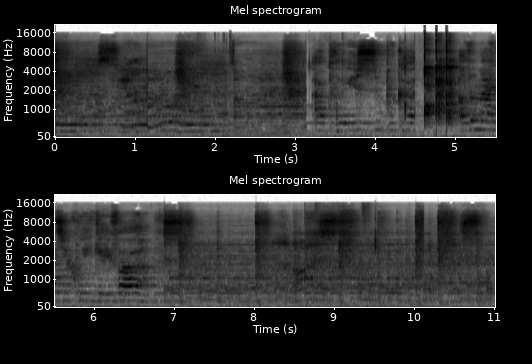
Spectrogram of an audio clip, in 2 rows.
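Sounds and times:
makeup items clicking: 4.3 - 5.2.

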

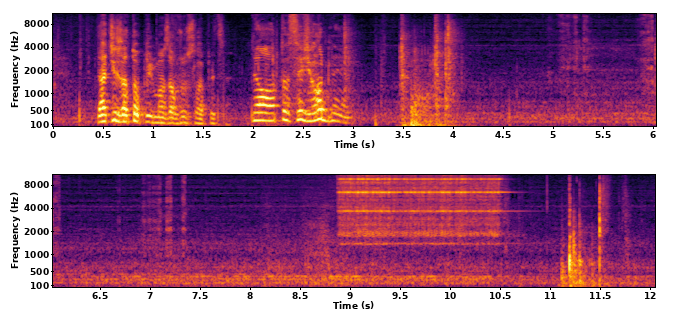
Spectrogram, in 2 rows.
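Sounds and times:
electric doorbell ringing: 8.9 - 11.0.

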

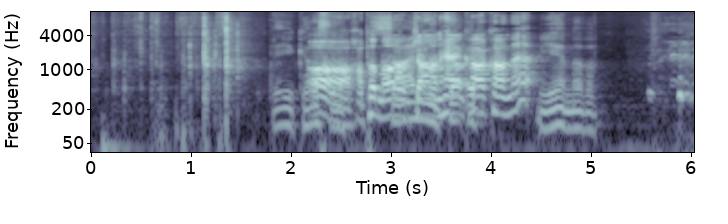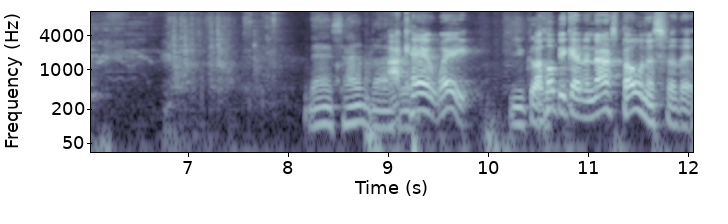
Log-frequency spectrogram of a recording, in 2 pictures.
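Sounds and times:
paper rustling and crinkling: 0.0 - 1.7.

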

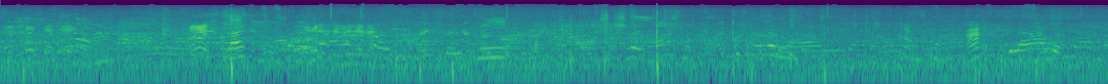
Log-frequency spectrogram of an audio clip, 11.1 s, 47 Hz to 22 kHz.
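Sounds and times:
players and spectators calling: 0.0 - 11.0.

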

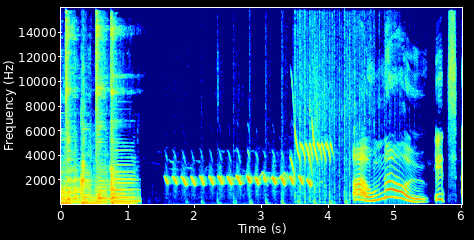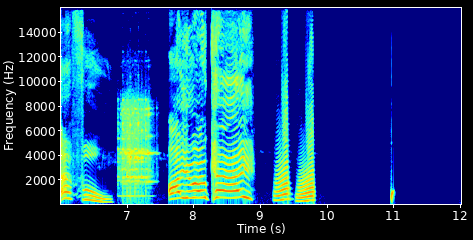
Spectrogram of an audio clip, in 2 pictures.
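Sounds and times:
cartoon birds chirping: 1.5 - 6.9.

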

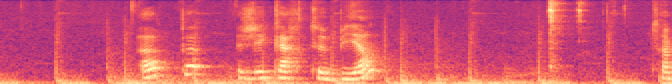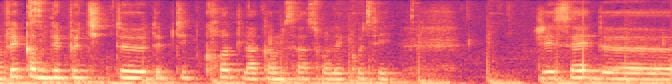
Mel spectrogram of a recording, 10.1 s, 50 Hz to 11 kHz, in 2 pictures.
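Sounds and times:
music with low beat: 0.0 - 10.0.

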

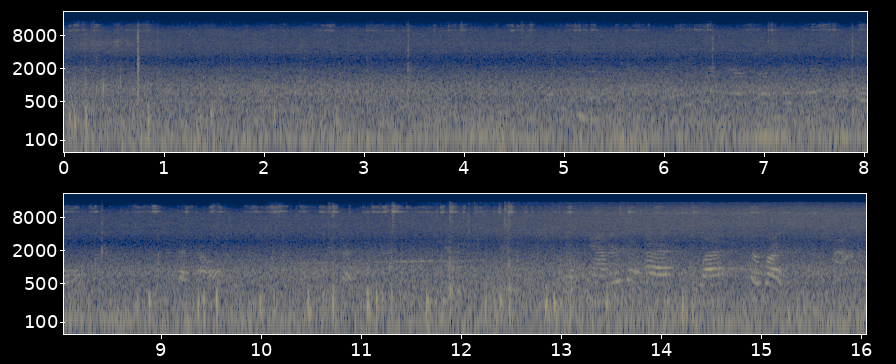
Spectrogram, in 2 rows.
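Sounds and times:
horse hoofbeats on sand: 0.0 - 1.7, 6.3 - 15.3.

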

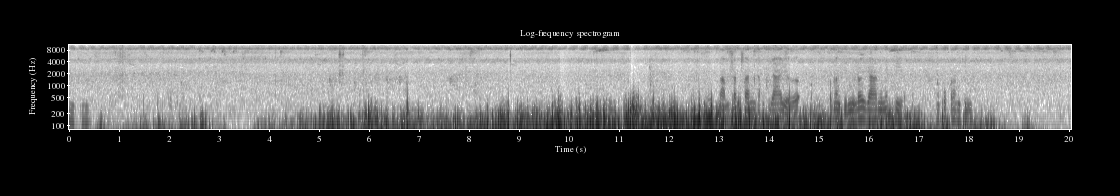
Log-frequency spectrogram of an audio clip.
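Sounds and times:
low rumbling noise: 0.0 - 19.4
insects droning: 0.0 - 20.0.

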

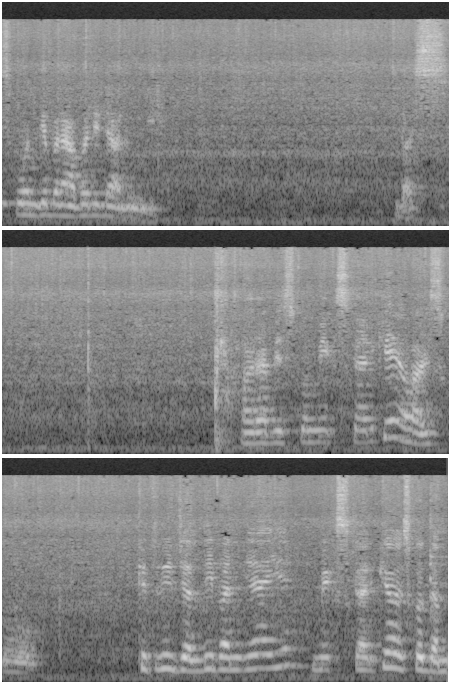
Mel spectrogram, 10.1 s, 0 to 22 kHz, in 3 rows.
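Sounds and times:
tomatoes sizzling in a frying pan: 0.0 - 10.0.

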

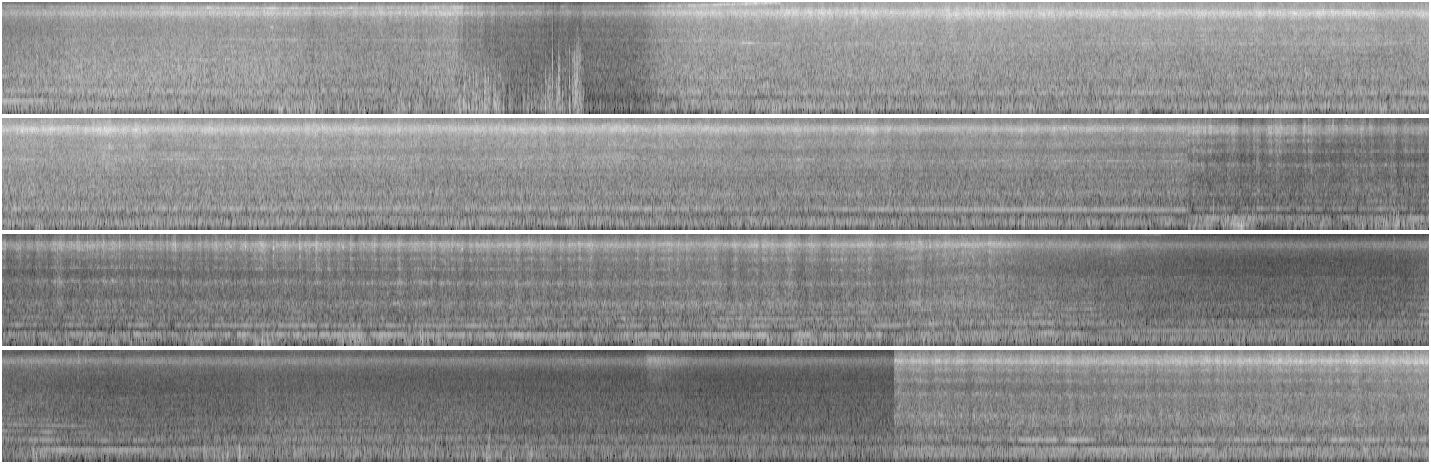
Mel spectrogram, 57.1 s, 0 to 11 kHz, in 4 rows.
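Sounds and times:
forage harvester droning: 0.0 - 57.0
tractor engine: 0.0 - 57.0.

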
